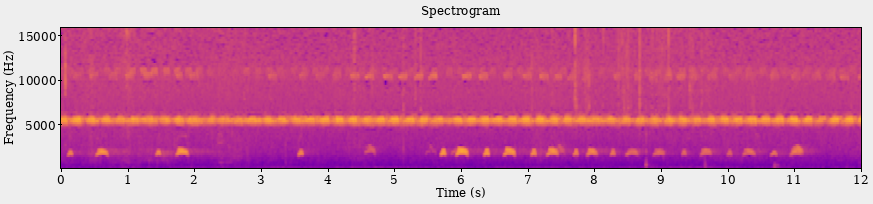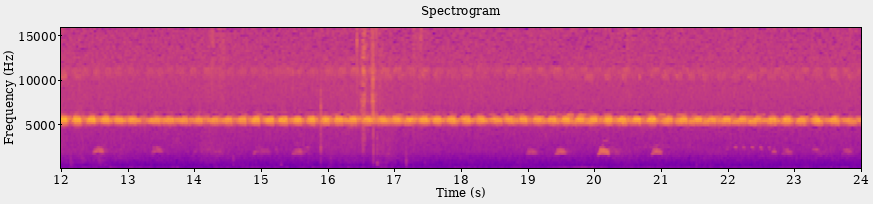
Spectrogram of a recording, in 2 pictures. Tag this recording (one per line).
spring
donana
nature
insects
field-recording
bee-eater
birds
marsh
